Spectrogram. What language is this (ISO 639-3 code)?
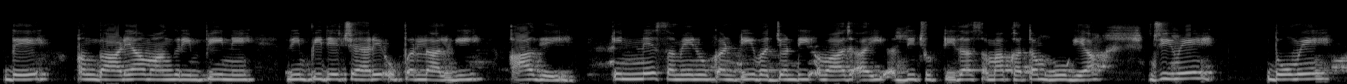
pan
